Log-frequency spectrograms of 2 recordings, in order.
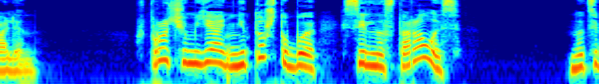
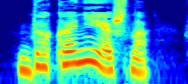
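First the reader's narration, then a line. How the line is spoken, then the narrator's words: Snorted. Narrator (Russian): фыркнула Агава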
